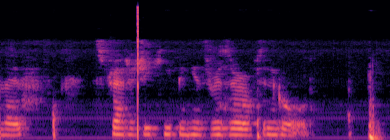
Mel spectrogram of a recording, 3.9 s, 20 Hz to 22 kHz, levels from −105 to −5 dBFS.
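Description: At 1.37 s the speech is cut by an uninitialised buffer: one block was sent to the output before any audio had been written into it, so whatever stale values sat in that memory were played as samples. It is a loud crack lasting about 5.3 ms, which fits a 256-sample buffer. Unlike a dropout, which leaves silence, or a single click, the crack is loud and noisy across its whole block.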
